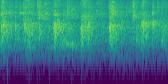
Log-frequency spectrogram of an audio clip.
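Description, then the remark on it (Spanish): A crowd applauds with a steady, dense patter of many hands clapping, swelling in several bright bursts over about two seconds, fairly loud throughout with no voices standing out. “Den un aplauso a Dios porque estamos aquí.”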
